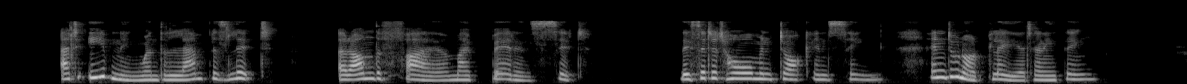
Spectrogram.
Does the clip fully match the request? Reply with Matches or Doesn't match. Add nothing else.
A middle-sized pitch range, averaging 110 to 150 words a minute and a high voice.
Matches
